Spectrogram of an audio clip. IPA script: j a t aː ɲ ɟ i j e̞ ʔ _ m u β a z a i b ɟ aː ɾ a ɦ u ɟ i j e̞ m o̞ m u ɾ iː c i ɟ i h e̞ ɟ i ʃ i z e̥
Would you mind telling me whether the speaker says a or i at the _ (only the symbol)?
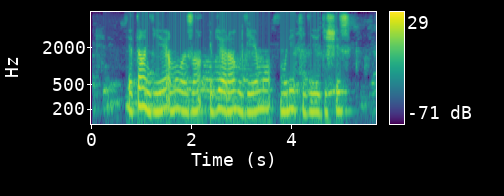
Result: a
